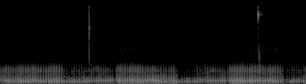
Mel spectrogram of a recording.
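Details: Purring of a three-month-old male Sphynx cat just after a nap, recorded indoors on a phone: a loud, steady low rumble in breath-length phrases about a second long, with brief pauses and two sharp clicks.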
